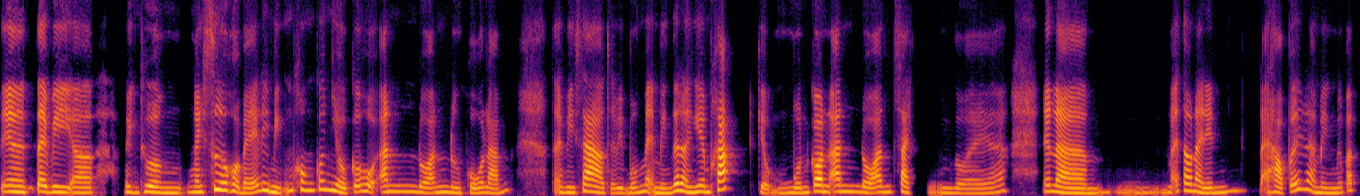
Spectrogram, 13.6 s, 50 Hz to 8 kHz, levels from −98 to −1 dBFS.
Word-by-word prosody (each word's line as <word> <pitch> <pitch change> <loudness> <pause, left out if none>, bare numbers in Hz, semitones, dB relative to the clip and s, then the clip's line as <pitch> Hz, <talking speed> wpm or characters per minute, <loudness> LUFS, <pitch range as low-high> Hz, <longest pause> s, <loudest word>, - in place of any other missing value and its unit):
ờ, 245 - -2 0.3
tại 245 -2 +5
vì, 225 -1 +1
ờ, 205 0 +1 0.3
bình 220 -3 -3
thường 205 -4 +1
ngày 225 +1 -1
xưa 310 +6 +4
hồi 255 -5 +1
bé 200 +2 0
thì 295 -2 +2
mình 220 -3 +2
cũng 290 - -5
không 295 -1 0
có 340 - -1
nhiều 280 -10 +2
cơ 235 +5 -1
hội 255 0 0
ăn 245 0 -1
đồ 215 - 0
ăn 210 +3 -1
đường 205 -3 -2
phố 195 +1 -1
lắm, 200 +5 -2 0.4
tại - - -4
vì 210 -1 -2
sao? 230 -1 +5
Tại 190 -1 -7
vì 195 - -1
bố 200 +2 -4
mẹ 250 0 -2
mình 195 -1 -1
rất 285 - +5
là 275 - +4
nghiêm 230 +1 +1
khắc, 330 +8 +7 0.3
kiểu, - - -4
muốn 200 +2 -4
con 255 +1 +5
ăn 245 -1 +1
đồ 215 -3 +1
ăn 225 +3 0
sạch, 230 -1 0
ừm, 195 -1 -7
rồi 180 -1 -6
á 225 +7 -6 0.4
nên 255 0 -1
là 195 -5 +4 0.8
mãi 210 - -5
sau 285 -2 +4
này 245 -5 +2
đến 215 +7 -3 0.2
đại - - -5
học 215 -3 +2
ấy 285 +7 0
là 325 -8 -2
mình 195 -2 -2
mới 200 - -4
bắt 150 -6 -6
225 Hz, 260 wpm, -20 LUFS, 200-245 Hz, 0.8 s, khắc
